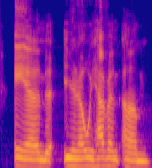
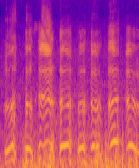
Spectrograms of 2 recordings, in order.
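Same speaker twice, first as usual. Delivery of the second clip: high squealing laughter on a ride; thrilled squealing; 10 semitones higher, slower than usual. Acted. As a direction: shriek and laugh as it drops.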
